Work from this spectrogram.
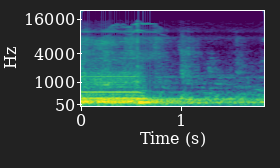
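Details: Eureka single-tub washing machine that stopped suddenly, suspected faulty timer: motor wired directly to power bypassing timer, runs with steady low electric hum, spinning freely without grinding or buzzing; washer motor running normally.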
